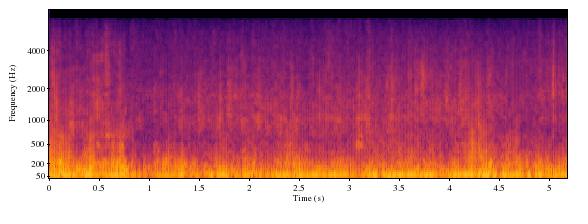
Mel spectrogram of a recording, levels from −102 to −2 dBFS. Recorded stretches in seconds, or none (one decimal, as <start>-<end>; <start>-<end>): none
